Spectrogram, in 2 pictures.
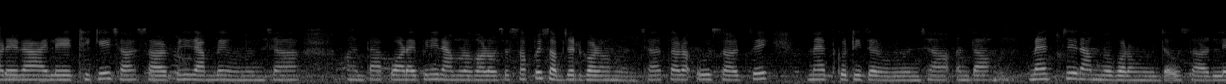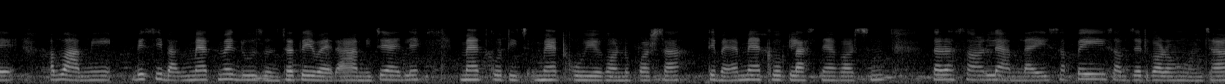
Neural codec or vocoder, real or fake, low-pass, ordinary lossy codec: none; real; 5.4 kHz; Opus, 32 kbps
